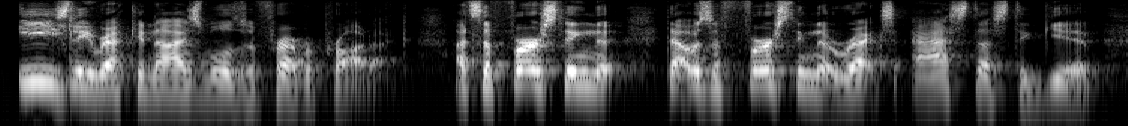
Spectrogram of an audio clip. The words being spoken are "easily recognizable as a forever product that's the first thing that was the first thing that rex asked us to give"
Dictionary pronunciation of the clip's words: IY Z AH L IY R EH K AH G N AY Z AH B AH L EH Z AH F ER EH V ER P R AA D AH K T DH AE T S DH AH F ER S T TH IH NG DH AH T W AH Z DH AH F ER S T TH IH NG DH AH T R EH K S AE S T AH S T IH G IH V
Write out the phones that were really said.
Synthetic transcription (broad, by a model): IY Z L IY R EH K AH G N AY Z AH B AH L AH Z AH F ER EH V ER P R AA D AH K T DH AE T S DH AH F ER S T TH IH NG DH AH T W AH Z DH AH F ER S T TH IH NG DH AH T R EH K S AE S T AH S T IH G IH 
